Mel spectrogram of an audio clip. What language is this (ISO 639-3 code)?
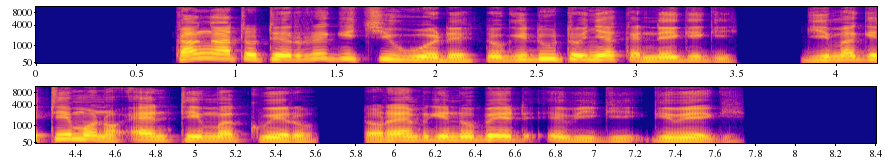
luo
